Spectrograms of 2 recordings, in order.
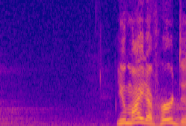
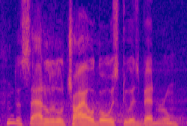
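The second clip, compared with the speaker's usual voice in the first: normal talking voice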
